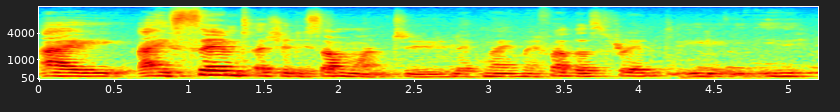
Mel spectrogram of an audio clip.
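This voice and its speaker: A woman from Zimbabwe, a researcher telling her story in an interview, often pausing and restarting her phrases. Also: low voice. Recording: echoey room, distant mic, faint hiss.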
